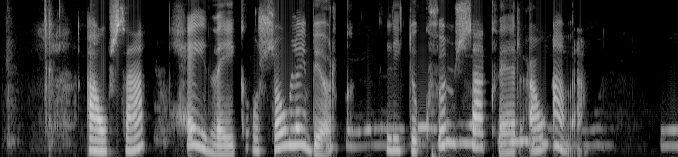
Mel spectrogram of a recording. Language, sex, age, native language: Icelandic, female, 30-39, Polish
